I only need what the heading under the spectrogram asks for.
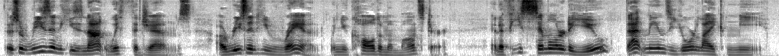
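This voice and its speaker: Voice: mid-range voice, big pitch swings, normal speed, darkish tone, breathy edge. A reader putting on a gloating triangle demon. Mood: taunting. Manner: taunting, theatrical, mocking. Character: gleeful menacing male triangle dream demon. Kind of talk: fan fiction audiobook reading.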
